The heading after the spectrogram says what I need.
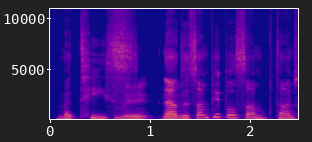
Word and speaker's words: Mathis: I see. Hey. Uh or I've had Matias or Matias. I see. Uh, but but it's pronounced Matis like the artist.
